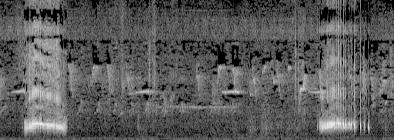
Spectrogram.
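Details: Zebra dove with two rolling cooing phrases about six seconds apart, the second breaking into quick staccato stutters at its end; faint high chirps of other birds between.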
